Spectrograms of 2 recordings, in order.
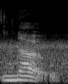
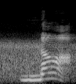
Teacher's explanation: if we open it it makes the long sound o if we close it it makes it short sound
